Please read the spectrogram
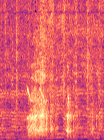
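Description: Pig grunts over background music: a grunt about half a second long starting about half a second in, then a short one near the middle.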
